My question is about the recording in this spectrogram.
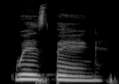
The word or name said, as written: whizbang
